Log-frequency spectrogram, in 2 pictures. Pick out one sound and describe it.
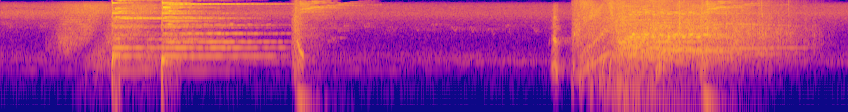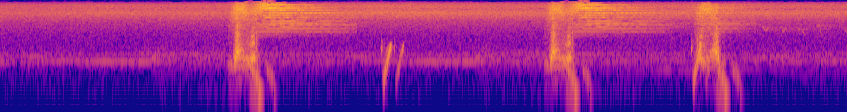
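Bright chiming game jingles ring out in short bursts.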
